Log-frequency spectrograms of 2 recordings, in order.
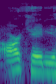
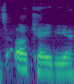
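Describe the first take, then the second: First: The first syllable has an R sound. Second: The first syllable has no R sound. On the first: The speaker calls it wrong. "I pronounced it" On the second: The speaker calls it right. "There's no R in it"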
